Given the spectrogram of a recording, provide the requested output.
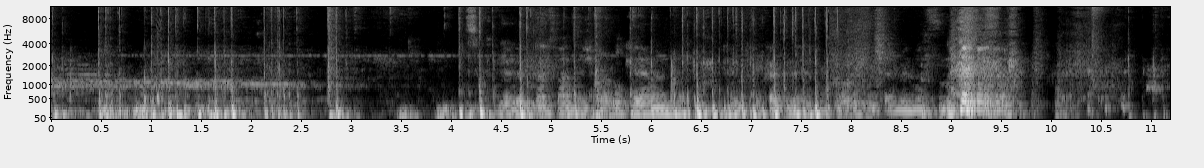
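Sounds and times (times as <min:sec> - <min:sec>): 
computer keyboard typing and clicking: 0:00.0 - 0:08.1
speech: 0:04.5 - 0:10.0
laughter: 0:08.7 - 0:10.9.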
